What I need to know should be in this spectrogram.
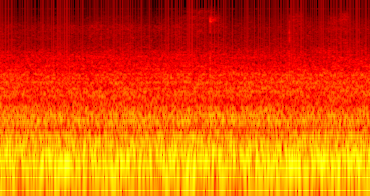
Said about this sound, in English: The next dislike, road noise. There's no way around it. This car is loud on the road.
